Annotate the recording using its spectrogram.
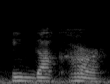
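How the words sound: The name is said with an Icelandic pronunciation. "as the Icelandic would then would pronounce it"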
